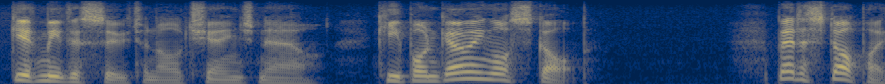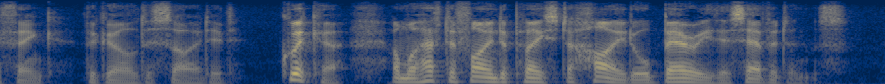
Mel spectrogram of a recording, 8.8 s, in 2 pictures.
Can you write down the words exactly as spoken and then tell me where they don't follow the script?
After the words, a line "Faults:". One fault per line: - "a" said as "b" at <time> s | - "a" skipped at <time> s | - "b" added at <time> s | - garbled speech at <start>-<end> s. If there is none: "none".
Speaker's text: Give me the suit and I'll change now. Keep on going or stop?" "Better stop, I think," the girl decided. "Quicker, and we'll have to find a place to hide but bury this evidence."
Give me the suit and I'll change now. Keep on going or stop?" "Better stop, I think," the girl decided. "Quicker, and we'll have to find a place to hide or bury this evidence."
Faults:
- "but" said as "or" at 7.6 s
